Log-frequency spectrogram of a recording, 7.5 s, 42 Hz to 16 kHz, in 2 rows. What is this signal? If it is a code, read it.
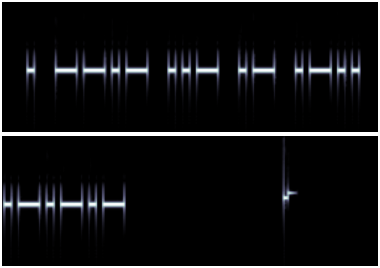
Morse code, heard as a keyed tone, about 17 wpm, 700 Hz. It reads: EQUAL.
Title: Sentences from Top 1400 Words 17wpm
